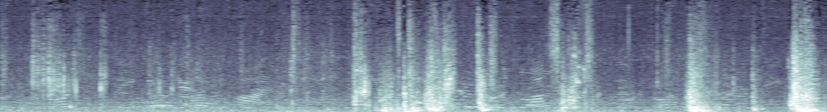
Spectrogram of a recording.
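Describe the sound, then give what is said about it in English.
A car door opens and shuts with a few solid thuds and clunks as a man gets into his car, over a low rustling background of movement and faint muffled voices. “With a weary expression, Finch gets into his car.”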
